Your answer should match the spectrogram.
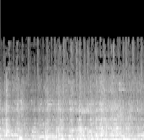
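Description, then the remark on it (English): A fire truck's engine rumbles steadily in a video game as other players ride the fire truck, a loud continuous low drone with shifting tones, layered with busy background game noise for the whole few seconds. “Oh, they're riding a fire truck.”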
